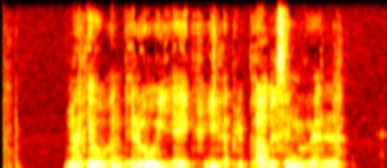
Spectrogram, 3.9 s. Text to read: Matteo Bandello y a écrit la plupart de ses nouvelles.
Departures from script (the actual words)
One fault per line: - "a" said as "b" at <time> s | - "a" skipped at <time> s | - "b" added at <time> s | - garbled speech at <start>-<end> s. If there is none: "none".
none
